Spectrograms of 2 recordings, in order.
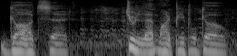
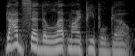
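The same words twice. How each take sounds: First: It is said powerfully, with dramatic force. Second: It is said in a plain, ordinary way.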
